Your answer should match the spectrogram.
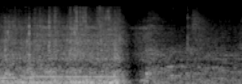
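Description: Wire shopping cart rolling over a tiled supermarket floor, its wheels and basket rattling continuously. The rattle stops abruptly a little past halfway, leaving quieter store background.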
